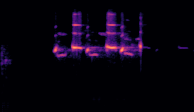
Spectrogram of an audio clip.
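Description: Northern Mockingbird song: a quick, under-one-second run of varied clear whistled and slurred notes, fairly high-pitched with bright overtones, then silence.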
